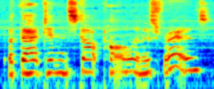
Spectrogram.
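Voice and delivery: usual speaking voice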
